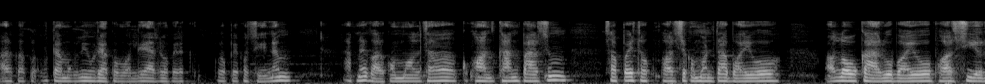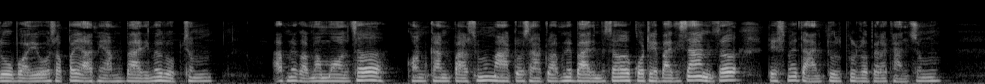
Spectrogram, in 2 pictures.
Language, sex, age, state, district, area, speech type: Nepali, female, 60+, West Bengal, Jalpaiguri, rural, spontaneous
